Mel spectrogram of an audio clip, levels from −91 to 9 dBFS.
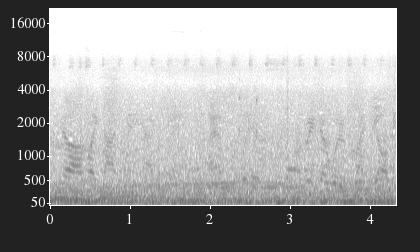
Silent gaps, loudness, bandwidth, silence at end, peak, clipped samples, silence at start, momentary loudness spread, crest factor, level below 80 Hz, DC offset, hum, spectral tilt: none; -43 LUFS; 10.5 kHz; 0 s; -26 dBFS; under 0.1%; 0 s; 4 LU; 14 dB; -44 dBFS; under 0.1%; none; -7 dB/octave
